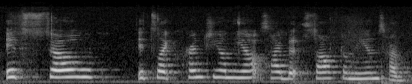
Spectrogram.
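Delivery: chewing while talking; mouth full. Real, not acted. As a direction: talk through a mouthful of scone. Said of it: "I'm talking with my mouth full".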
